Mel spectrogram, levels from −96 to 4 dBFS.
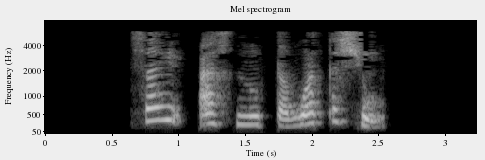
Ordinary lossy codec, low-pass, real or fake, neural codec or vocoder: MP3, 24 kbps; 7.2 kHz; fake; codec, 44.1 kHz, 3.4 kbps, Pupu-Codec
